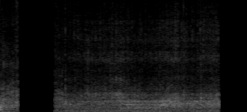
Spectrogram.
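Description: Steady background hum of distant road traffic. Just before it, a whistled note falls away and the sound cuts out briefly.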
